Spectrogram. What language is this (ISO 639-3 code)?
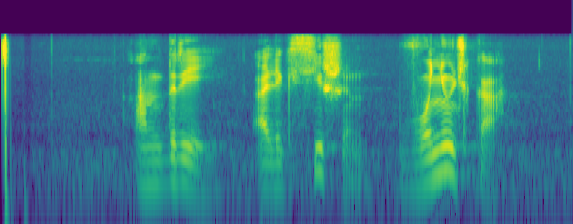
rus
